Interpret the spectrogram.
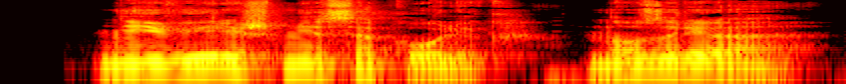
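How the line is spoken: Quiet. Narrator (Russian): тихо проговорила она

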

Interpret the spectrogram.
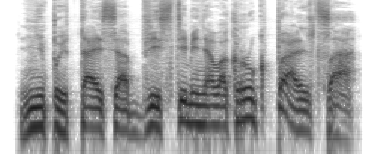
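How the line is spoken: Roaring. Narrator (Russian): взревел он

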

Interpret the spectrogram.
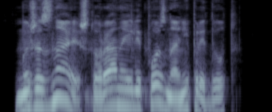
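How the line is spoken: Calm. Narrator (Russian): сказал спокойно

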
